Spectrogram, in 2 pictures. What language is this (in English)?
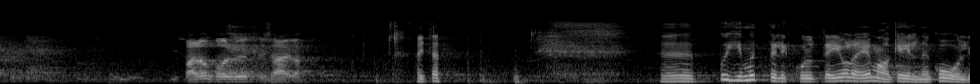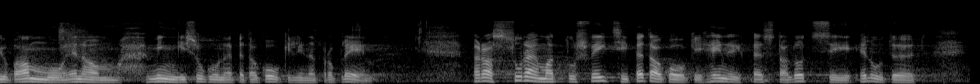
Estonian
